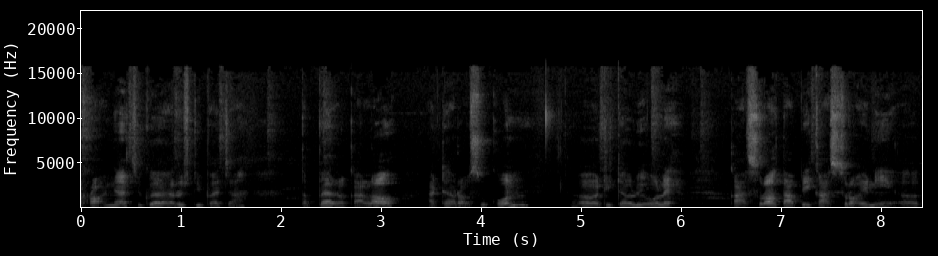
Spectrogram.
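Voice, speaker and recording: A woman teaching Quran recitation rules, explaining slowly with many fillers and drawn-out recited examples. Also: rumbling low, creaky. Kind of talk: informal tajwid lesson. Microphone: phone screen recording.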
